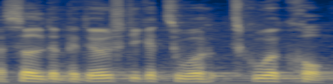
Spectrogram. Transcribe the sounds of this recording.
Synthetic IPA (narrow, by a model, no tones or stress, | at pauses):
əsːœldəbedʏɾftɪɡət͡sut͡sɡ̥uəkχoː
